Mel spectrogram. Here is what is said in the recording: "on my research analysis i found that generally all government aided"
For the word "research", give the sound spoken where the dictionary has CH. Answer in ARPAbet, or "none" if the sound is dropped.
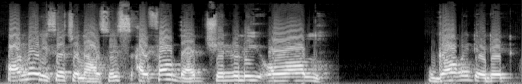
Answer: CH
